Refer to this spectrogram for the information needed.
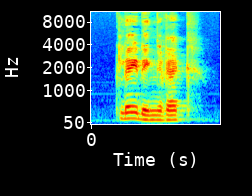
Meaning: a clothes rack
- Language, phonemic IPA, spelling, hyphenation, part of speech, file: Dutch, /ˈkleː.dɪŋˌrɛk/, kledingrek, kle‧ding‧rek, noun, Nl-kledingrek.ogg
